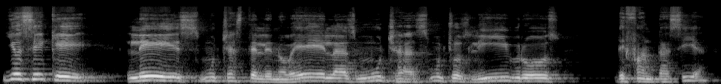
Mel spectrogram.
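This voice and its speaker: A man's voice: fairly high pitch, animated, slow pace, a little mellow. A man voicing a busy, dismissive mother caterpillar. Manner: dismissive, impatient.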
